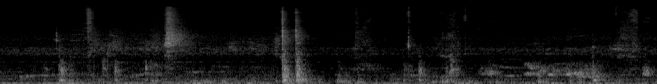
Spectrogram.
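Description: A plastic ladle stirring thick custard batter in an aluminium pot, with soft scraping and scattered light knocks of the ladle against the pot; the sharpest knock falls about halfway through.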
